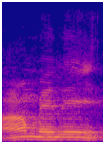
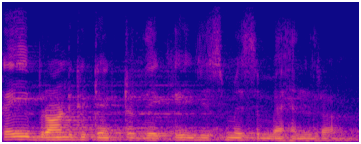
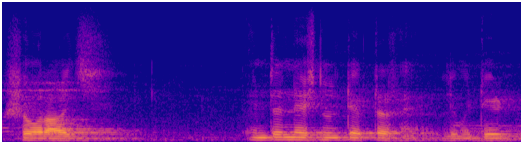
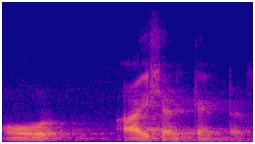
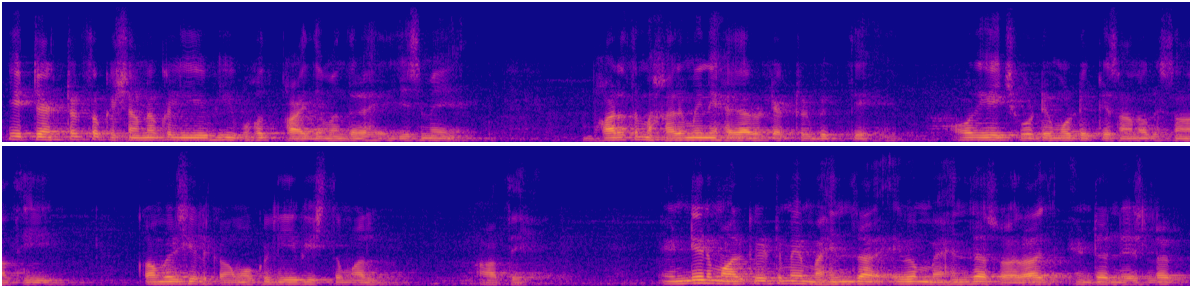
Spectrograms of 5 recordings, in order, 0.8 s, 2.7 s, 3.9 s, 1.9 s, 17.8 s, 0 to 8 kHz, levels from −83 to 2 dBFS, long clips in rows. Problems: constant background noise, background conversations at intervals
